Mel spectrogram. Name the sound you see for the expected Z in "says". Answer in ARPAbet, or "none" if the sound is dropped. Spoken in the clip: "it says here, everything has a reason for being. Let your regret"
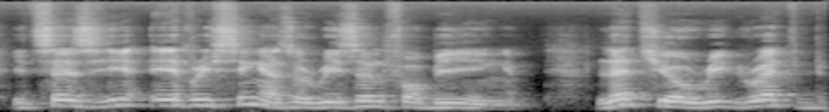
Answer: Z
